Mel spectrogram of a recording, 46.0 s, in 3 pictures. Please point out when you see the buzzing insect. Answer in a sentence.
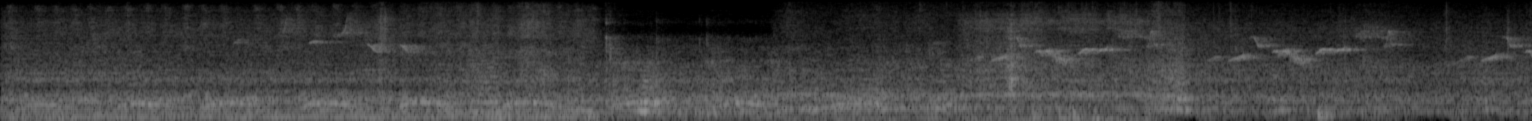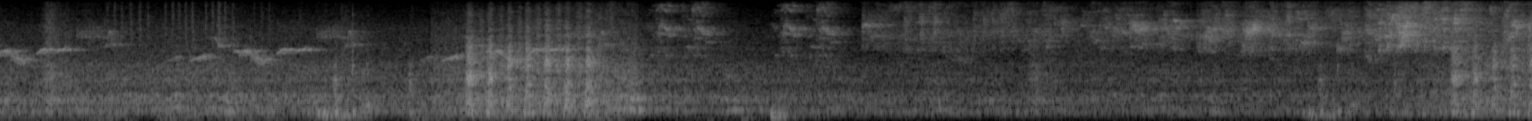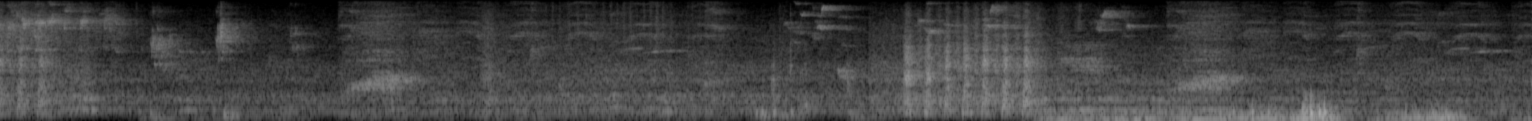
You can hear the buzzing insect from 0.0 to 45.9 s.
